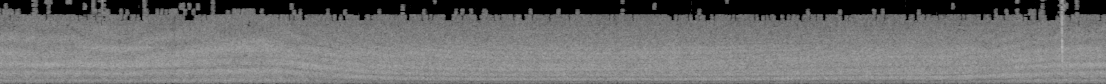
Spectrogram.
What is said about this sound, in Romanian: Am ajuns și la cascada Urlătoarea. După cum se vede, are un zgomot destul de mare.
